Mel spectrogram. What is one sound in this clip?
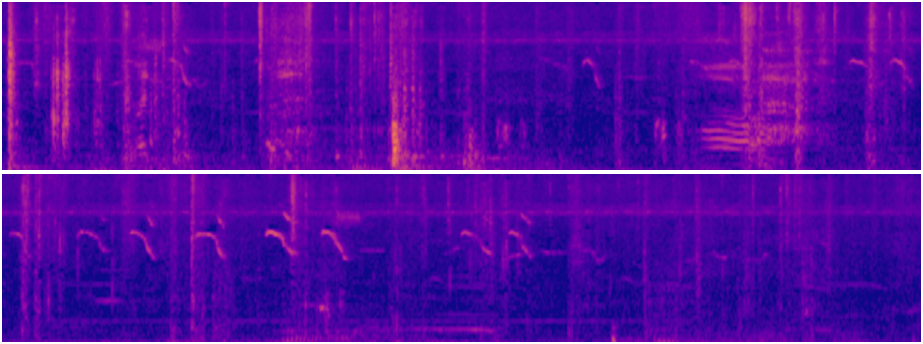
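Footsteps thud on wooden boards and a dirt path.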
